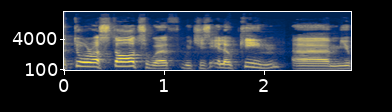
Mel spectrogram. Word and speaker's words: Elohim: name which the Torah starts with which is Elokim you pronounce it if you say it out it's Elohim that's also more than a hundred times the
